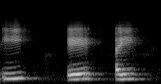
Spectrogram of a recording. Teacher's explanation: अग्रस्वर का अर्थ होता है कि जिसके उच्चारण के समय जीभ का अगला हिस्सा मूवमेंट करता है, यानी कि ऊपर उठता है। जैसे कि आप बोल के देखेंगे, है ना, बोले ई, ए, ऐ, तो ये जो जीभ का आगे का हिस्सा है ये मूवमेंट कर रहा है।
